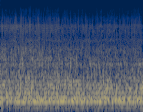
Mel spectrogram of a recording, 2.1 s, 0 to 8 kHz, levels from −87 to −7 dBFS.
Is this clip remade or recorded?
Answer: remade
